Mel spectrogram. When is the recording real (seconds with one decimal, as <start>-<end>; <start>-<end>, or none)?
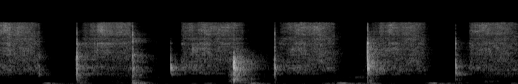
0.0-0.7; 1.3-2.2; 2.8-5.2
